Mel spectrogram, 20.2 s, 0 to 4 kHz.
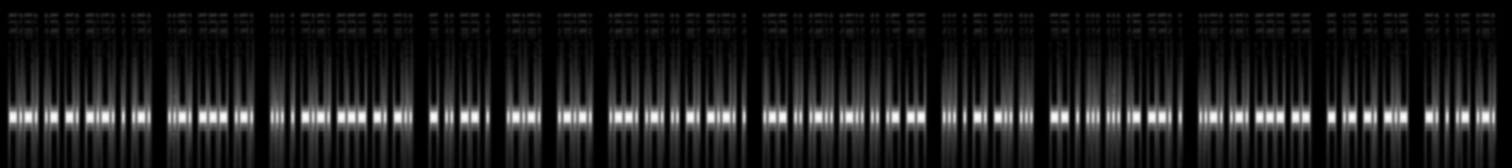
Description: Morse code, heard as a keyed tone, about 36 wpm, 550 Hz. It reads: CANCER FOR SECOND TIME <AR> <AR> PRINCE WILLIAM SENDS MESSAGE FROM TANK NEAR
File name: podcast / News headlines-1x-35x35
